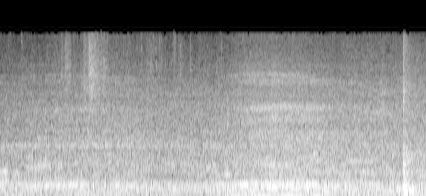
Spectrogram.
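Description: Ford ambulance's engine running as it drives slowly into the fire station bay, its low rumble swelling as it pulls in. A single sharp knock near the end.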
